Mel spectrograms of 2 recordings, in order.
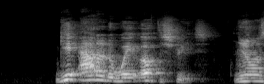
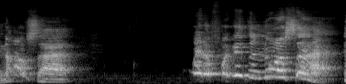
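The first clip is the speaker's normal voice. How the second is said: much higher, laughing disbelief; confused disbelief; 10 semitones higher than usual. Retold or imitated. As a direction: act baffled by a place nobody knows. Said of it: "We looking like everybody in that bitch like".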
